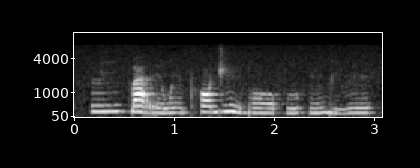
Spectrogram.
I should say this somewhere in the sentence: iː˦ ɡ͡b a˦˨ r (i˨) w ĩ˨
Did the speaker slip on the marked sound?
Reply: yes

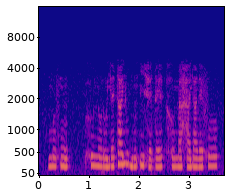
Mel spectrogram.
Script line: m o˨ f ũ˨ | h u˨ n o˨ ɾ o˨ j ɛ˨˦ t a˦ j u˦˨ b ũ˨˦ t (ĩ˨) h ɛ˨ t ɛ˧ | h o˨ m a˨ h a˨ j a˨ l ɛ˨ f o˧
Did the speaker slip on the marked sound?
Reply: yes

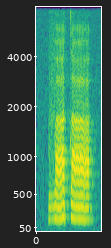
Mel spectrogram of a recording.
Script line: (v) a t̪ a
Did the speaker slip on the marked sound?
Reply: no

